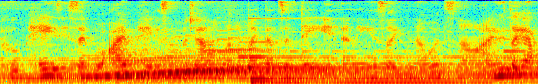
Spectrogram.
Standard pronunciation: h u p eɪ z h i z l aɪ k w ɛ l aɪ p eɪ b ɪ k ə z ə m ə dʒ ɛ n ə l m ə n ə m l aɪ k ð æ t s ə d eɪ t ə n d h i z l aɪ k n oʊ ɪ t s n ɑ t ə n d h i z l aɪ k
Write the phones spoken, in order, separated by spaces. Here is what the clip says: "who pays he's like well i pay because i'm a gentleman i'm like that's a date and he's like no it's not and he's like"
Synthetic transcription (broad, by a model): h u p eɪ z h i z l aɪ k w ɛ l aɪ p eɪ ɪ ə s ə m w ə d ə ə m l aɪ k ð æ t s ə d eɪ t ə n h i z l aɪ k n oʊ ɪ t s n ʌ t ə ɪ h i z l aɪ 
